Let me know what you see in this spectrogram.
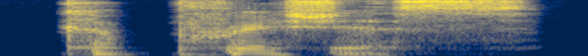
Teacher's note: the stress is on the second syllable keep in mind that the first syllable has that schah sound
